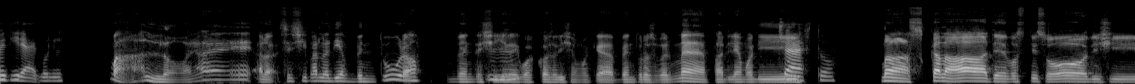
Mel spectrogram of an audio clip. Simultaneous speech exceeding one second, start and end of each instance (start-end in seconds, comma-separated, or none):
none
